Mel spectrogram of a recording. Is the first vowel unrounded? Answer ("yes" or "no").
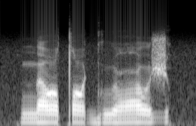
yes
